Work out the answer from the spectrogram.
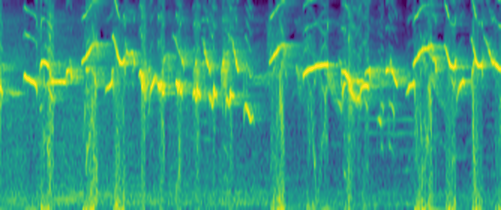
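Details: Oriental magpie-robin, a young forest bird, in lure song used to stimulate other birds. It gives loud, rich whistled phrases with sweeping, slurred notes, mixed with sharp clicking chips and quick chattering bursts, all delivered without pause.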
